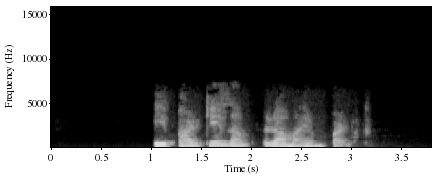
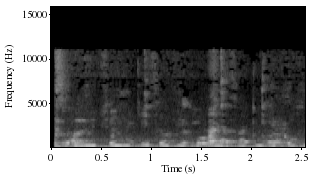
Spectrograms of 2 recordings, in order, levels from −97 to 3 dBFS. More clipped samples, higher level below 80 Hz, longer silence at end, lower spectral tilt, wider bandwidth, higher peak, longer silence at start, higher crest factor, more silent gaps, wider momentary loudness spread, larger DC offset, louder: neither; second, -62 dBFS vs -52 dBFS; first, 0.8 s vs 0 s; about the same, -7.5 dB/octave vs -6.5 dB/octave; second, 6.2 kHz vs 11.5 kHz; first, -4 dBFS vs -16 dBFS; first, 1.05 s vs 0.05 s; about the same, 18 dB vs 16 dB; neither; first, 11 LU vs 7 LU; neither; first, -20 LUFS vs -33 LUFS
